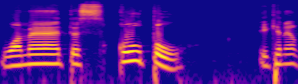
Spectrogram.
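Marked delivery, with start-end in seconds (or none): 0.1-1.5 slow, drawn-out tilawat; measured Quranic chant; Quran recitation. Acted. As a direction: chant it with long vowels. Recites verse fragment.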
